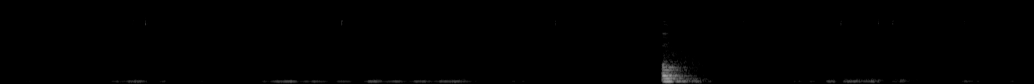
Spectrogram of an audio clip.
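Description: Faint, scattered computer mouse clicks while the computer is being operated, over faint low muffled sounds, with a short spoken "Oh" about two-thirds of the way through.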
